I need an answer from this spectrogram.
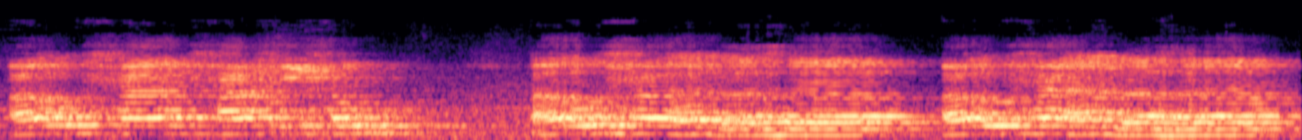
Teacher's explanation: Auha ini tipis, bi anna rabbaka auha hahihu auha laha, ha tipis seperti orang yang lari 10 kilo, sesak nafasnya. Laha bergetar dadanya, ha besar.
